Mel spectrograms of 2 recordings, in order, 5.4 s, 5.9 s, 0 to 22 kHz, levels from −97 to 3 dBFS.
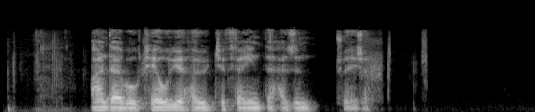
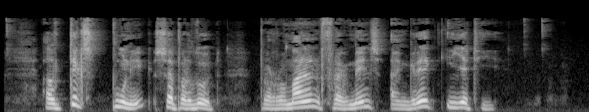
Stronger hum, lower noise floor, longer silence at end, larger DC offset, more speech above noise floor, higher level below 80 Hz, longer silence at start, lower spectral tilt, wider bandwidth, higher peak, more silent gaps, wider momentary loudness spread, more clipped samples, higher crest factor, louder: neither; first, -86 dBFS vs -53 dBFS; first, 1.1 s vs 0.95 s; neither; first, 62 dB vs 34 dB; first, -48 dBFS vs -58 dBFS; first, 0.9 s vs 0.45 s; about the same, -6 dB/octave vs -5 dB/octave; second, 7.8 kHz vs 11.5 kHz; second, -6 dBFS vs -2 dBFS; neither; about the same, 12 LU vs 10 LU; neither; about the same, 20 dB vs 18 dB; second, -25 LUFS vs -19 LUFS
